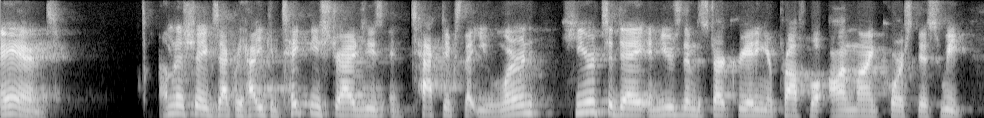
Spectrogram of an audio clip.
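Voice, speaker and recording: This man has an American accent and ordinary pitch variation. He talks at a fairly quick pace. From North Florida. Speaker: webinar presenter. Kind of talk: webinar sales presentation. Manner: fast; animated.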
